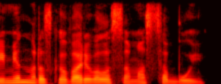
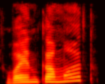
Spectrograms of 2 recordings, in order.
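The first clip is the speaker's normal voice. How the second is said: louder, higher, half deaf; loud question; 5 semitones higher, 6 dB louder, slower than usual. A narrator's reading. Hard-of-hearing old woman asks the caller, loudly. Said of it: "спрашивала очень громко".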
